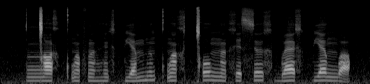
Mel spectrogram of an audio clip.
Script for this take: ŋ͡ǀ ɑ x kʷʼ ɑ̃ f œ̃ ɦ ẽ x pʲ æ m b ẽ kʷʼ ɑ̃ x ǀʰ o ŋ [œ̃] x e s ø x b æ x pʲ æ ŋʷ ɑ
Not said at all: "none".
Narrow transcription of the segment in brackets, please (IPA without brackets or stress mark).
œ̃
